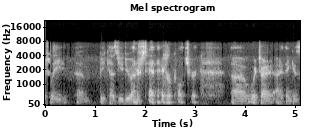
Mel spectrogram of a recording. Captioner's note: chuckles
